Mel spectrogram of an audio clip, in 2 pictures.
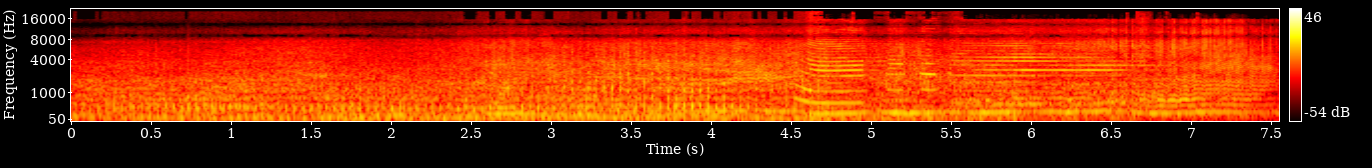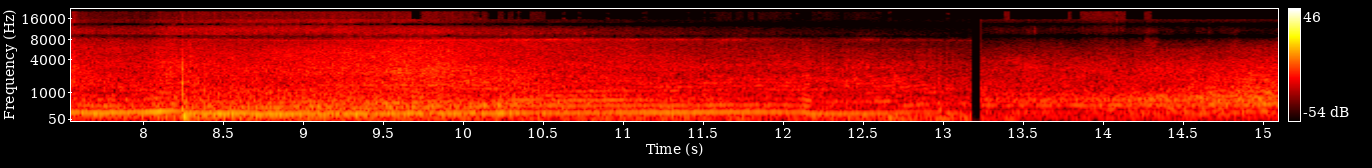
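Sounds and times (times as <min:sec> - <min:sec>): rally car engine passing: 0:00.0 - 0:15.0.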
